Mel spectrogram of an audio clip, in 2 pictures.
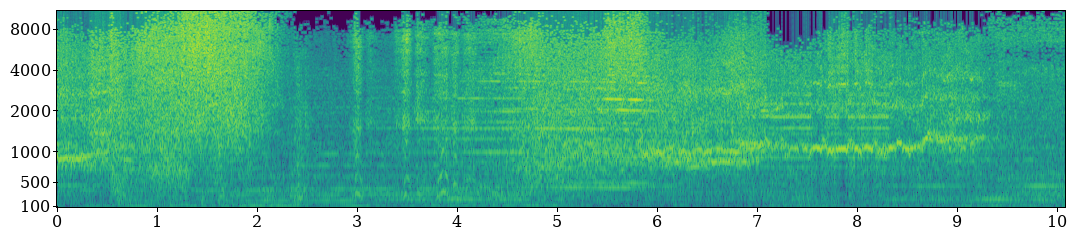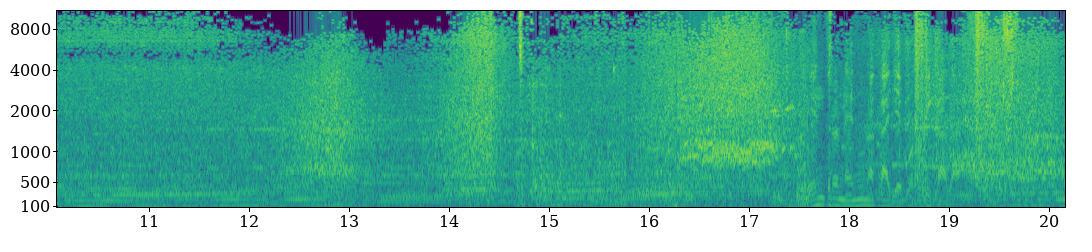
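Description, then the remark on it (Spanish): Loud, chaotic car chase as a car, pursued by another car, swerves around oncoming cars: tires screeching in repeated drawn-out squeals over roaring engines, with sharp bangs and shouting voices mixed in throughout. “Esquivan a coches que vienen de frente.”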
